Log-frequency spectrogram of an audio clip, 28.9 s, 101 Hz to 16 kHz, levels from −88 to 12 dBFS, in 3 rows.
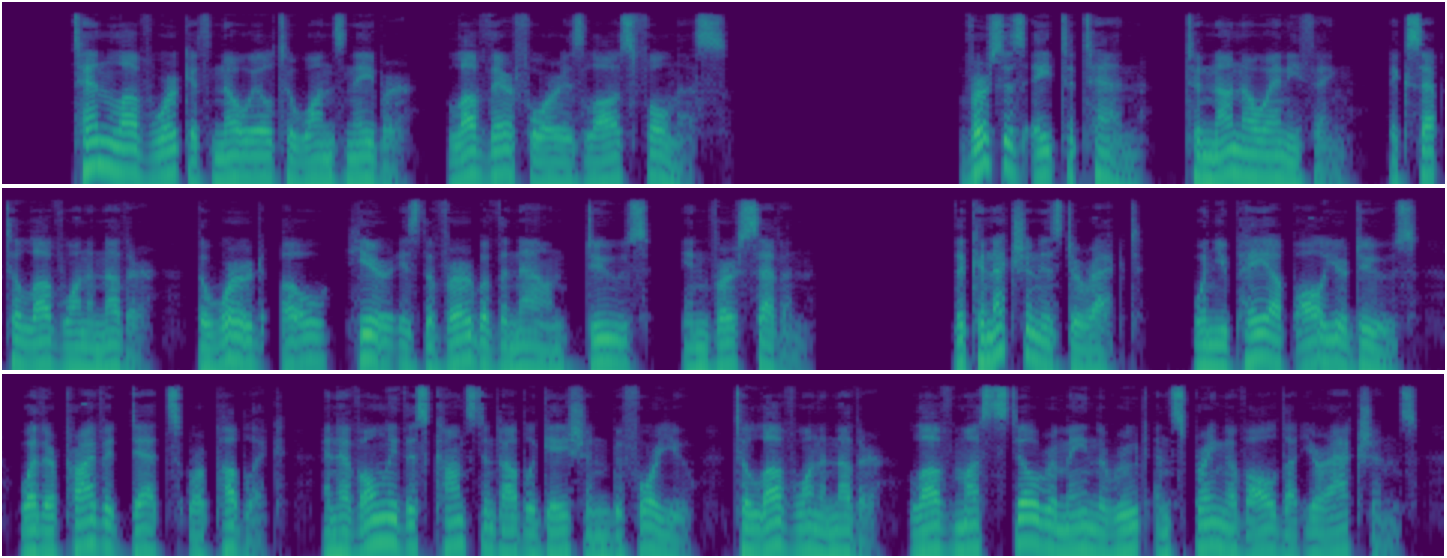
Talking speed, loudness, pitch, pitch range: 165 wpm, -29 LUFS, 105 Hz, 95-120 Hz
